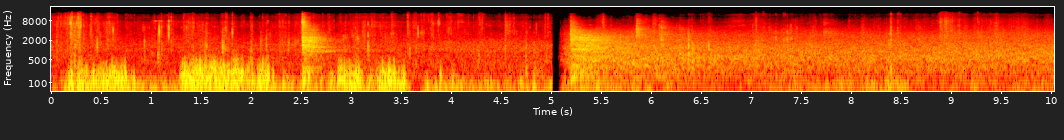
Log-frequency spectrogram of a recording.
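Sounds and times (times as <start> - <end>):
footsteps on stones: 0.0 - 10.0.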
